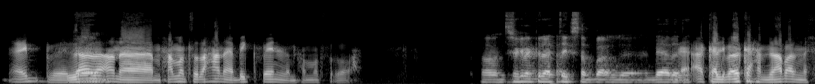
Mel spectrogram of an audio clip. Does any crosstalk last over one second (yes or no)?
no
